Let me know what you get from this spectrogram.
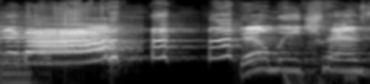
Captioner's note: laughs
